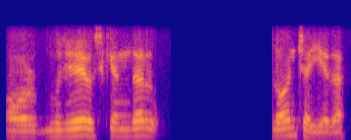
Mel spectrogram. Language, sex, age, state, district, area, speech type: Urdu, male, 30-45, Uttar Pradesh, Muzaffarnagar, urban, conversation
